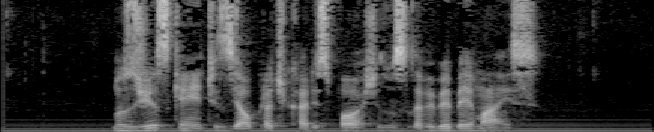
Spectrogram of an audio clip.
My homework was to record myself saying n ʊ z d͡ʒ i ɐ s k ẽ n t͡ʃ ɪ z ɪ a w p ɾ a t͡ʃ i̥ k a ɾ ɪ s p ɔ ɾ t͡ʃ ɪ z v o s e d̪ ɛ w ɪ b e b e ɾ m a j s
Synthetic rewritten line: n ʊ z d͡ʒ i ɐ s k ẽ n t͡ʃ ɪ z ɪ a w p ɾ a t͡ʃ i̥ k a ɾ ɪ s p ɔ ɾ t͡ʃ ɪ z v o s e d̪ ɛ v ɪ b e b e ɾ m a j s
